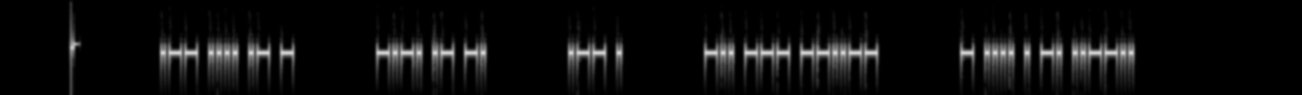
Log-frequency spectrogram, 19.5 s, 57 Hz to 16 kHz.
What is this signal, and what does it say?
Morse code, heard as a keyed tone, about 20 wpm, 700 Hz. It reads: WHAT CAN WE DO, THEN?
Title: 3x Word-Spacing - Sentences from Top 100 Words - 20wpm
